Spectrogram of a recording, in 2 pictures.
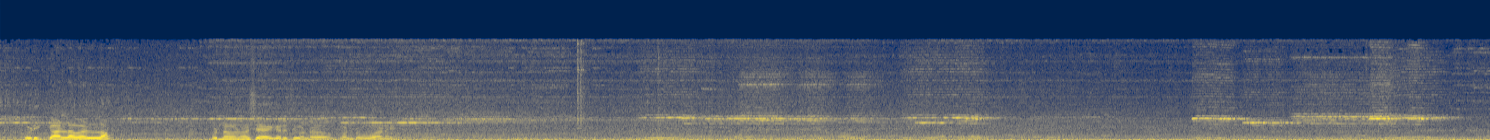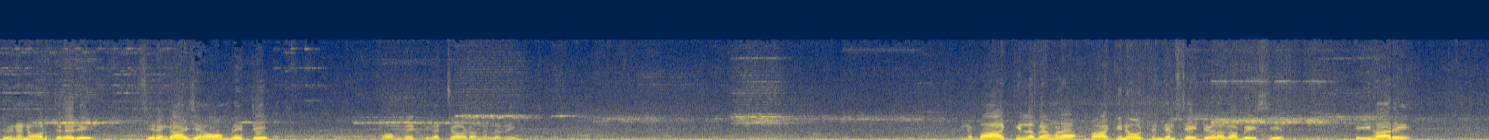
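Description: Traffic rumbles steadily on a busy street.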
